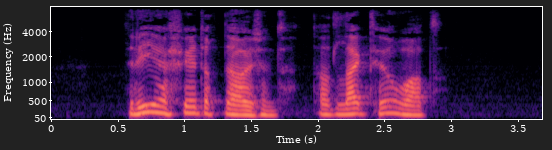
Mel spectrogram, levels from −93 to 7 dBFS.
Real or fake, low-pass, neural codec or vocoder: real; 7.2 kHz; none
